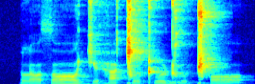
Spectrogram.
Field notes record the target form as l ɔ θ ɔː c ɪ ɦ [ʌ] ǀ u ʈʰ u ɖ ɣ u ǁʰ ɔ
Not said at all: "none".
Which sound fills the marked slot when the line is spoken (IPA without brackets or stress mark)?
a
